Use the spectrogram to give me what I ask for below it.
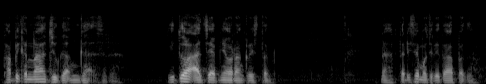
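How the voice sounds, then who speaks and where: Man preaching a lively, humorous sermon. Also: sits low, quick pace, breathy edge. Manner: lively storytelling, often calls out to the congregation; humorous, acts out little dialogues. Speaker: pastor.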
